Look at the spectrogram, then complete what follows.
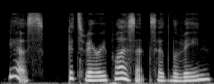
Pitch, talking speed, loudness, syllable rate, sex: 215 Hz, 170 wpm, -17 LUFS, 5.0 syllables/s, female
